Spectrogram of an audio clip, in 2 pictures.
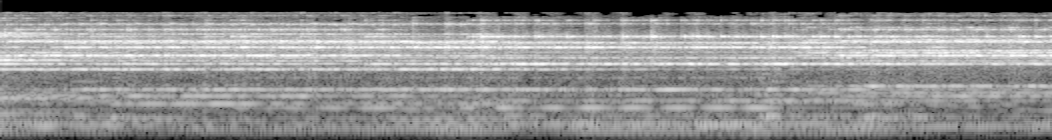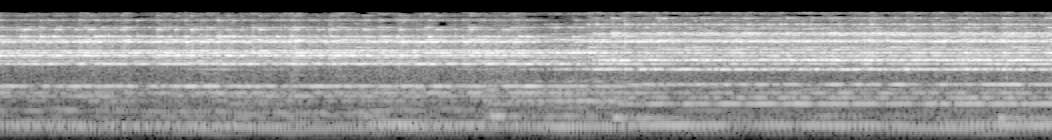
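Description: A group of handbells rung together as a tune, many bell notes sounding at once and ringing on so that they overlap.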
